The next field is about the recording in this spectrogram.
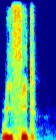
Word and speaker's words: receipt: Und da habe ich dann eben wirklich, ja, es, es spricht sich wirklich Receipt also wenn ich es jemandem erklären wollen würde, wie man spricht, würde ich sagen, ich schreibe dir es auf Englisch und würde schreiben re und sitz auf Englisch.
